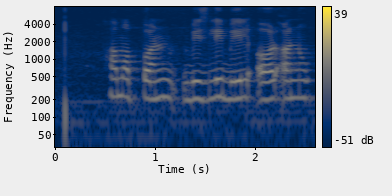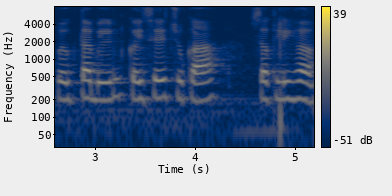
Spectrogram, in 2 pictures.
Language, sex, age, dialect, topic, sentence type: Magahi, female, 41-45, Western, banking, statement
